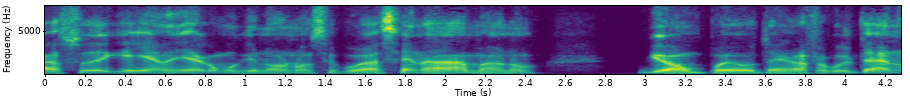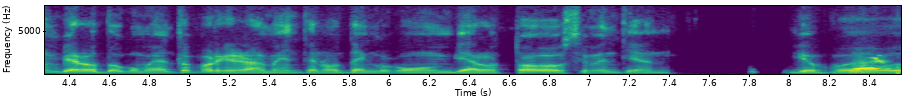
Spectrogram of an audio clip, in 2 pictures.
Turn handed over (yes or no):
yes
